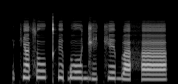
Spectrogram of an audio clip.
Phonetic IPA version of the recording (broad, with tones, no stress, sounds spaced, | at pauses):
t͡ʃ ã˦ s oː˦ kʰ ɪ˦˨ ɓ oː˦ d͡ʒ i˨ t͡ʃ e˦ b a˨ h aː˦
